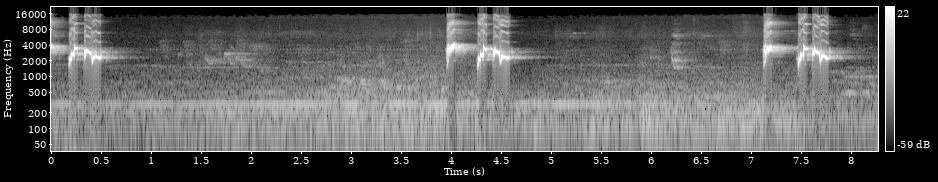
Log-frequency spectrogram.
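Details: Red-whiskered bulbul singing its fiery morning fighting song, used to train and excite other bulbuls: three emphatic phrases of rapid, descending whistled notes spaced about three to four seconds apart, with quiet pauses between.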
